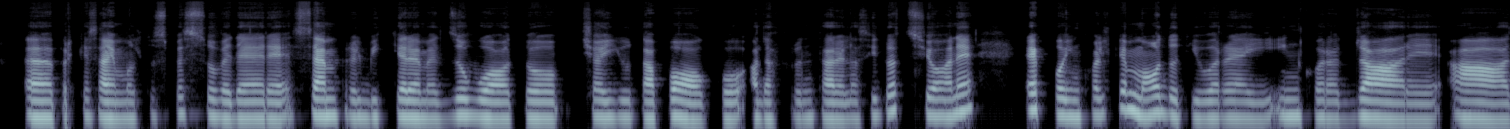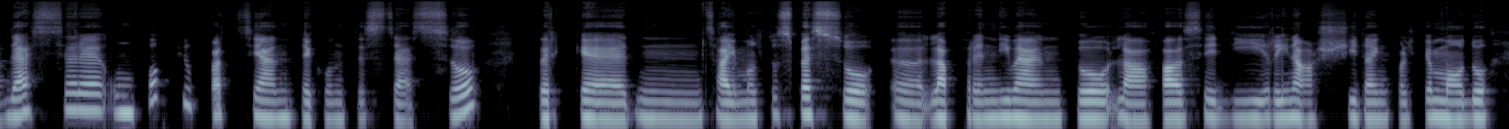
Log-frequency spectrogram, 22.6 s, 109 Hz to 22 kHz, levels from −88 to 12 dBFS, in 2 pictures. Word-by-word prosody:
ehm, 175 -2 +5
perché 185 +2 -11
sai, 175 -2 +4
molto 170 +2 -8
spesso 200 +1 -7
vedere 170 0 +1
sempre 185 0 +4
il 180 - -3
bicchiere 180 0 +2
mezzo 170 +2 -1
vuoto 170 -1 +1
ci 185 - -9
aiuta 175 -1 0
poco 170 -2 +2
ad 175 - -5
affrontare 170 0 -2
la 170 +1 -7
situazione. 200 +3 0 0.3
E 240 0 +6
poi, 200 -4 +1
in 180 0 -2
qualche 200 +6 -3
modo, 200 -3 +3
ti 180 -2 -9
vorrei 175 +1 -4
incoraggiare 170 -3 +2
ad 170 -1 +4
essere 235 +3 0
un 220 -1 -1
po' 370 - -6
più 300 -3 -11
paziente 175 -2 -2
con 170 -1 -12
te 170 - -15
stesso 190 - -3 0.4
perché, 170 -2 0
mhmm, 170 -2 -7
sai, 170 -2 +2
molto 170 +3 -8
spesso, 195 -4 +1
ehm, 170 -3 -4
l'apprendimento, 175 0 +1
la 160 -3 +1
fase 170 +1 +2
di 175 0 -6
rinascita, 175 0 -2
in 170 0 -4
qualche 170 +2 -9
modo, 175 0 +1
175 Hz, 130 wpm, -25 LUFS, 170-185 Hz, 0.4 s, E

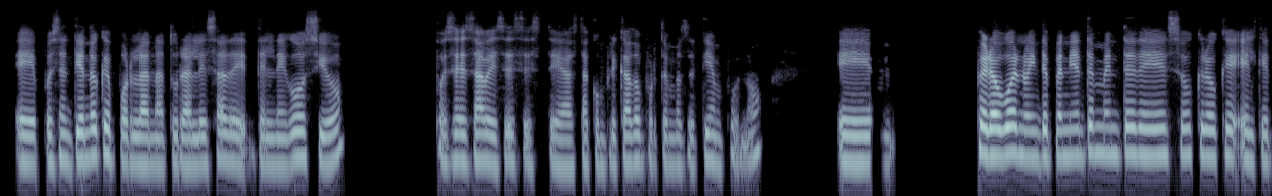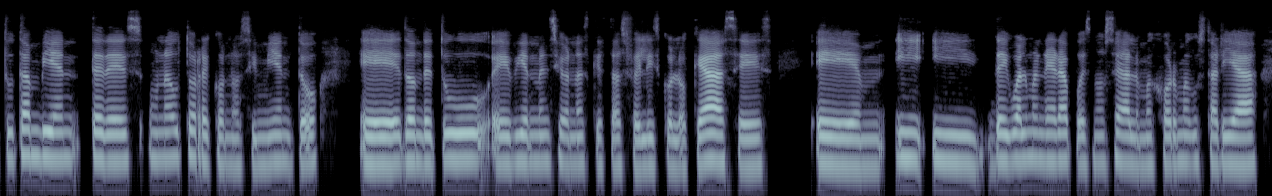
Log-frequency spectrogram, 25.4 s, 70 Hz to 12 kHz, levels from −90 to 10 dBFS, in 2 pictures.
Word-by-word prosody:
eh, 170 -1 +3
pues, 170 -1 -3
entiendo 185 +3 +3
que 210 -1 +3
por 170 -1 -1
la 165 -1 +4
naturaleza 160 +1 -1
de 175 -2 0
del 165 -5 -4
negocio, 175 +3 0 0.9
pues, 170 - -5
es 175 -1 0
a 180 - +6
veces, 165 -1 -2
este, 160 0 -5
hasta 155 +1 -4
complicado 165 +2 -2
por 170 -2 -11
temas 160 -1 -7
de 155 - -6
tiempo, 170 -2 -5
¿no?, 210 +6 -8 0.7
em, 170 0 +3 1.1
pero 205 -2 +9
bueno, 210 -1 +6
independientemente 205 +2 +1
de 205 0 +3
eso, 205 0 -3
creo 200 -1 +1
que 200 +2 +1
el 180 - -1
que 175 0 -4
tú 185 +1 -7
también 195 -2 +1
te 185 -1 +2
des 175 +1 0
un 185 -1 -6
autorreconocimiento, 170 -2 -4 0.4
eh, 165 0 +5
donde 170 -1 +1
tú, 180 +1 +1
eh, 170 - +1
bien 175 0 -2
mencionas 170 -1 -5
que - - -9
estás 160 0 -7
feliz 155 +1 -3
con 155 -1 -3
lo - - -5
que 165 +3 +2
haces, 160 -3 +4 0.4
em, 160 -2 +2
y 185 -2 -1
y 175 -2 -3
de 160 - 0
igual 180 +1 +1
manera, 180 -1 0
pues 165 0 -6
no 170 0 -9
sé, 180 +3 -4
a 170 -1 +3
lo 165 -1 -5
mejor, 165 +1 -4
me 175 0 -5
gustaría, 165 -1 +1
175 Hz, 155 wpm, -24 LUFS, 165-185 Hz, 1.1 s, pero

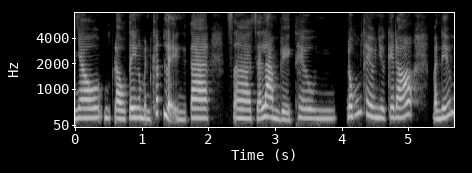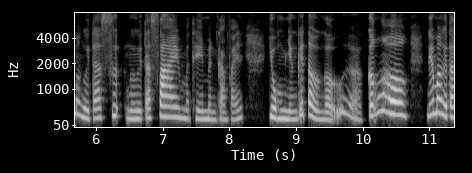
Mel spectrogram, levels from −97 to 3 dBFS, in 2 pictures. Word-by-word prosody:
nhau 245 +2 +1 0.2
đầu 220 -2 +2
tiên 255 0 +4
là 250 - -1
mình 240 -4 -2
khích 370 - -5
lệ 295 -6 +3
người 200 -1 -8
ta, 245 -1 +4 0.3
s - - -10 0.3
sẽ 225 - -2
làm 260 -4 +3
việc 200 -2 -4
theo 235 -3 -4 0.5
đúng 275 +7 0
theo 295 -5 0
như 250 -2 -1
cái 260 +3 -5
đó. 275 +6 +2 0.3
Mà 215 - -4
nếu 250 +8 0
mà 360 -2 -4
người 245 -6 0
ta 235 +2 -2
s 250 +4 -4 0.2
người 215 -1 -2
ta 215 - -3
sai, 270 0 +4
mình 230 -3 -4
thì 220 -2 -3
mình 210 -2 -3
cần 195 - -7
phải 205 +6 -9 0.4
dùng 245 -6 +3
những 205 -1 -2
cái - - -2
từ 280 -10 +2
ngữ, 200 -1 -2 0.2
ờ, 225 -8 -6
cứng 295 +3 +3 0.2
hơn. 330 -3 +8 0.3
Nếu 320 +4 0
mà 380 0 +6
người 290 -5 +3
ta 270 -1 +2
245 Hz, 235 wpm, -22 LUFS, 220-280 Hz, 0.5 s, hơn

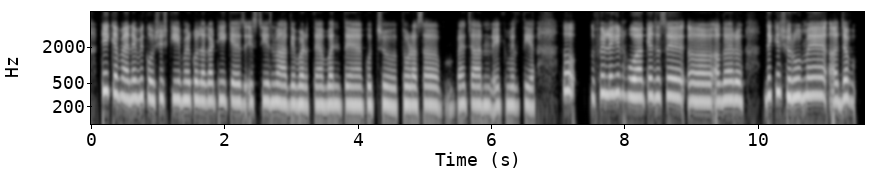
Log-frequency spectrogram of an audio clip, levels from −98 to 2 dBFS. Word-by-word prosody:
ठीक 370 -2 +4
है 325 - +6
मैंने 280 -2 +3
भी 290 +1 0
क़ोशिश 275 -1 -1
की 275 -1 +1
मेरे 260 0 +1
को 265 - +1
लगा 250 -1 +1
ठीक 260 -1 -2
है 245 - +2
इस 235 0 -5
चीज़ 245 -1 -2
में 245 - +1
आगे 225 0 0
बढ़ते 220 -1 -1
हैं 220 -1 0
बनते 220 0 -1
हैं 215 -1 0
कुछ 215 +1 -4 0.3
थोड़ा-सा 215 0 0
पहचान 215 +1 -3
एक 210 +2 -4
मिलती 215 0 -4
है। 200 - -2 0.4
तो 370 -1 +2 0.3
फ़िर 335 +4 +1
लेकिन 330 +1 +3
हुआ 290 -1 +5
क्या 300 +2 +1
जैसे 295 +1 0
अ, 255 -2 -3 0.4
अगर 260 +1 +1 0.4
देखिए 310 +4 +2
शुरू 295 -2 +3
में 310 +1 +3
अ, 250 - 0
जब 250 0 +1
250 Hz, 195 wpm, -22 LUFS, 220-290 Hz, 0.4 s, है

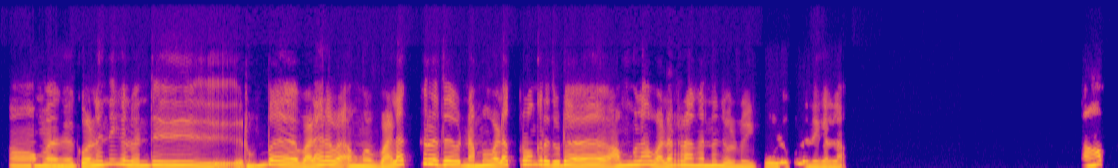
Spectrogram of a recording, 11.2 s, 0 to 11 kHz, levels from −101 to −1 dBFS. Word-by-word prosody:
ஆமாங்க. 210 -1 +1
குழந்தைகள் 260 +6 +1
வந்து 235 +2 0 0.9
ரொம்ப 225 +8 -2 0.4
வளர 210 +7 +3
வ - - +2
அவங்க 195 0 +2 0.2
வளக்றத 275 - 0 0.2
நம்ம 225 +4 +2
வளக்கறோங்கிறத 255 +2 -1
விட 250 +2 +1 0.5
அவங்கலாம் 255 +4 0
வளர்றாங்கன்னு 225 +2 0
தான் 220 -2 0
சொல்லணும். 170 -2 -2
இப்போ 185 +3 -5
உள்ள 200 +3 -2
குழந்தைகள்லாம். 165 -1 -3 2.4
டாப் 245 +7 -1
225 Hz, 100 wpm, -19 LUFS, 195-255 Hz, 2.4 s, வளர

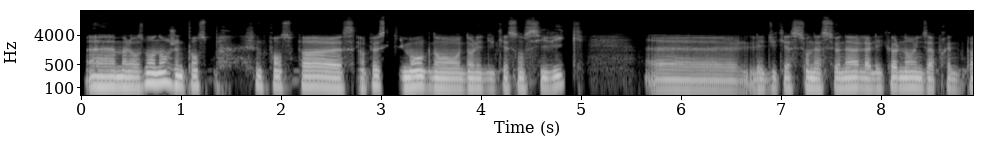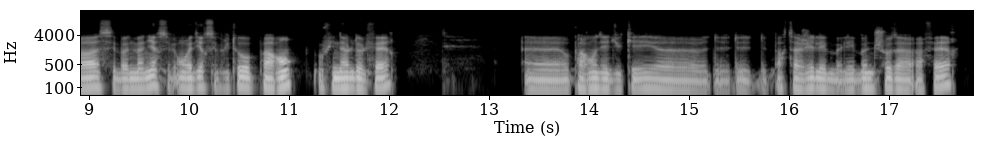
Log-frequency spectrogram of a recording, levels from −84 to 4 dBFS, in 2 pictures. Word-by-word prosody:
Heu, 110 0 +4
malheureusement, 110 +6 +4
non, 145 +1 +6
je 125 - +1
ne - - +4
pense 110 -1 -2
p - - -19 0.3
je - - -8
ne - - 0
pense 105 0 -2
pas, 110 -2 +4
heu, - - 0
c'est - - -11
un 90 - -2
peu 115 - +1
ce 110 - -2
qui 105 - -14
manque 105 0 +5
dans 95 -1 +3
dans 100 - +1
l'éducation 95 +1 -2
civique. 105 +6 -3 0.6
Heu, 85 -2 -3
l'Éducation 100 +2 -4
Nationale, 100 +1 +1
à 95 - +2
l'école, 95 +3 -1
non, 100 0 +3
ils 95 -1 0
apprennent 90 0 -5
pas 100 +2 +4
ces 105 +1 -6
bonnes 95 0 0
manières. 100 +5 +2 0.2
On 100 - +1
va 100 - +3
dire, 105 0 -1
c'est - - -7
plutôt 100 +3 +1
aux - - 0
parents, 105 +3 +3 0.2
au - - -5
final, 100 0 +3
de 100 - +3
le 90 - -3
faire 100 +7 +1 1.3
heu, 85 -1 -1
aux 85 - -3
parents 95 +2 0
d'éduquer, 95 +1 -3
heu, 85 -3 -4
de 80 - -9
de 80 - -7
de - - -15
partager 95 +1 -3
les 100 -1 +1
b 90 0 -4
les 90 0 -3
bonnes 95 +1 -1
choses 95 0 -2
à 90 -1 +1
à 90 - -4
faire. 115 +4 -1
100 Hz, 210 wpm, -23 LUFS, 90-105 Hz, 1.3 s, non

